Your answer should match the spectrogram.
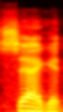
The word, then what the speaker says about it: Saget: intuition and use the promo code saget yes it's spelled s-a-g-e-t and use that promo code sag it and double your first deposit new players get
